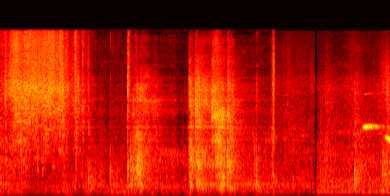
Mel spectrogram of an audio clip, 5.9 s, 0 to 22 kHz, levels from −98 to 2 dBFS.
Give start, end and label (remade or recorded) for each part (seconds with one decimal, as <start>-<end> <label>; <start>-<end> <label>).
0.0-1.1 recorded; 1.1-4.1 remade; 4.1-5.9 recorded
